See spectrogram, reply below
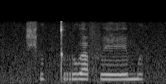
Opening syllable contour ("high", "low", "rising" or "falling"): low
